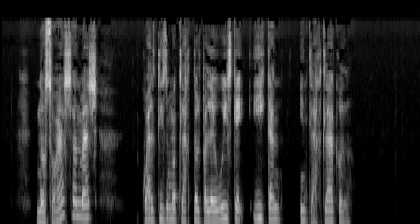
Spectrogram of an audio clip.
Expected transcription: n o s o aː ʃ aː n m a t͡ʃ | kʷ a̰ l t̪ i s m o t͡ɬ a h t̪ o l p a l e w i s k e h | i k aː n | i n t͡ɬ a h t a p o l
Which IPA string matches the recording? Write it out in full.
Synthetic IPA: n o s o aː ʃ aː n m a t͡ʃ | kʷ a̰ l t̪ i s m o t͡ɬ a h t̪ o l p a l e w i s k e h | i k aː n | i n t͡ɬ a h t a k o l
